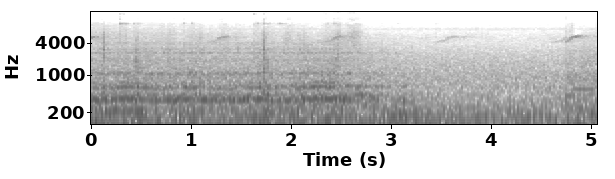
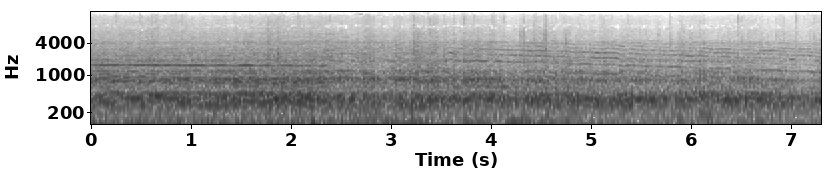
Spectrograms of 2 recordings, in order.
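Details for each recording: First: Electric three-wheeler camper, rear wheel lifted, hill-climb gear engaged, phone held close: quiet steady motor whirr and low hum, no knocks, clicks or grinding; rear axle drive motor sounds normal; grinding noise from climbing mountains not reproduced. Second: Electric three-wheel camper van after climbing the Qinling mountains: a rough grinding drone with a thin whine that falls as speed drops, new since the climb; something rubbing, a worn bearing suspected but unconfirmed.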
